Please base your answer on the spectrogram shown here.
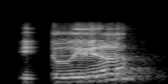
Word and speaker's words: Elia: I'm here with a new friend hi guys Lia is that Elia yeah / yeah good good pronunciation awesome so Elia tell us a little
